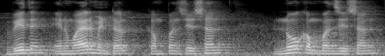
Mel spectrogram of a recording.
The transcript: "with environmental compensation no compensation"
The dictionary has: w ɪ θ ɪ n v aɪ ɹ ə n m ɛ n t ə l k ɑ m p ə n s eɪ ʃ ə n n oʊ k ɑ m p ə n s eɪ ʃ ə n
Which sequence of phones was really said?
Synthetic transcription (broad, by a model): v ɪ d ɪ n v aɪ ə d m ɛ n t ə l k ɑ m p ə n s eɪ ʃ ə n n oʊ k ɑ m p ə n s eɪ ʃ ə n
